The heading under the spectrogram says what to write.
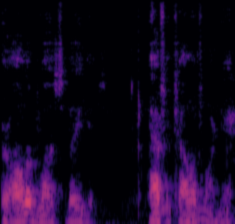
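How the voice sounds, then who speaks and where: With a dark, mellow tone, a man speaks somewhat breathily at a fairly slow pace and with fairly even intonation. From US West (rural Idaho). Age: 80s+. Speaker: church member. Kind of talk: interview. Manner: casual, conversational.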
